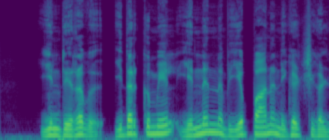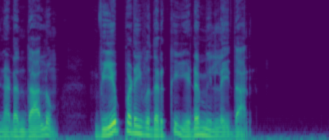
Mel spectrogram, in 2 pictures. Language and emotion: Tamil, neutral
